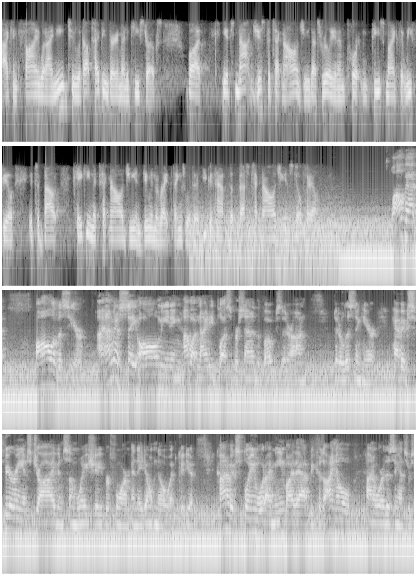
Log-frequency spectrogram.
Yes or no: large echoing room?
no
